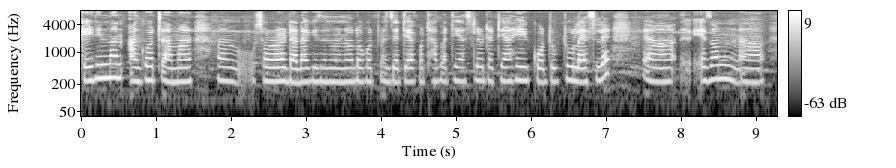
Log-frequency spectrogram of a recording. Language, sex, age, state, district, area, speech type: Assamese, female, 18-30, Assam, Dhemaji, urban, spontaneous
